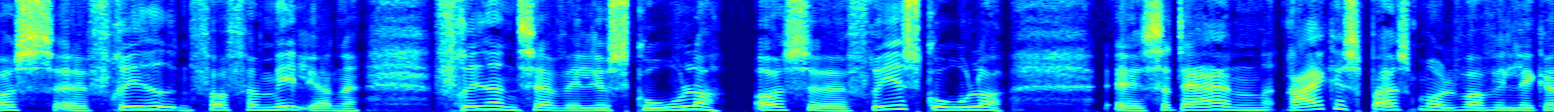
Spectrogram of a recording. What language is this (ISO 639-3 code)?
dan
